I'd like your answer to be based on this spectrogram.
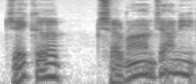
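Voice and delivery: high, incredulous run through the names; can't believe he's hearing that name; stunned disbelief. Retold or imitated. Grandfather hearing his long-lost grandson is coming, stunned high disbelief.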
